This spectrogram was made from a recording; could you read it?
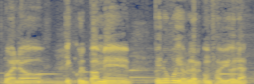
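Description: An actor playing an encouraging but shifty piano teacher in a comic radio drama, with an Argentine accent. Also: male voice, medium pitch, moderate pace, lightly acted. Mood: defensive.

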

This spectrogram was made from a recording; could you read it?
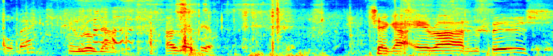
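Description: A man's voice: a little high, slow. A man in his thirties giving casual running commentary to viewers as a fishing vlogger, repeating catchphrases and addressing them like buddies. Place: small open motorboat on a river. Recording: noisy open-air boat recording.

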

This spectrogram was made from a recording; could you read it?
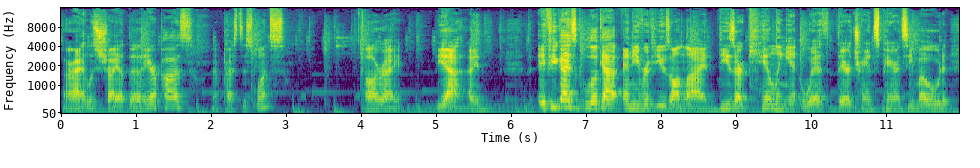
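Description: A man's voice: fairly high pitch, expressive, unhurried, vocal fry, fairly bright tone, soft background music. A man in his thirties casually reviewing headphones, thinking aloud as he tries them on at a desk in a small studio room. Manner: upbeat, conversational, thinking aloud while testing. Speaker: tech reviewer. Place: small indoor studio room with a vent running.

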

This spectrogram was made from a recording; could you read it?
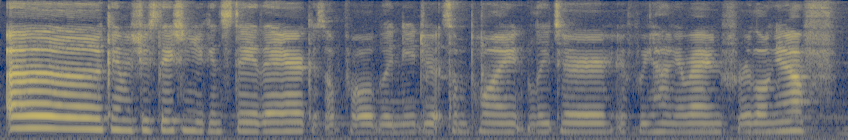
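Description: A woman's voice: mid-range voice, fairly even intonation, normal speed, slight background noise. A young woman chatting casually and thinking aloud while playing a game. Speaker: let's play host. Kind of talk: casual gameplay commentary.

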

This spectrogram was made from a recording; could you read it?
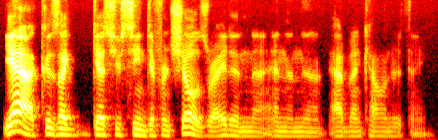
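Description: A man's voice: fairly low pitch, brisk, fairly bright tone. A middle-aged man, casually hosting an online event from a room at home. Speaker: host, puppeteer and author. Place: home room on a video call.

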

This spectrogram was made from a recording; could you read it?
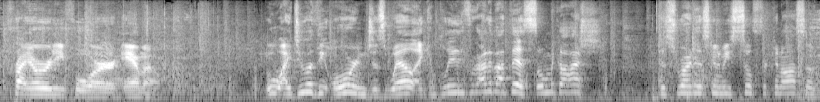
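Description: A man giving casual, excitable commentary as he plays a video game, often talking to himself. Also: high voice. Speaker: gaming YouTuber. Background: game music and gunfire.

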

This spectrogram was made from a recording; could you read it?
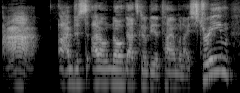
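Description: American guy in his 20s doing a casual vlog, medium pitch, kinda unsure and self-deprecating, talking to the camera in his bedroom. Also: big pitch swings, normal speed, a bit bright. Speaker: video creator. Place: small bedroom, indoors.

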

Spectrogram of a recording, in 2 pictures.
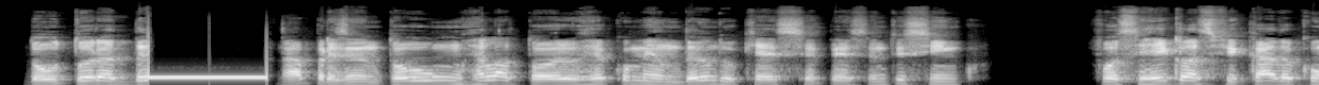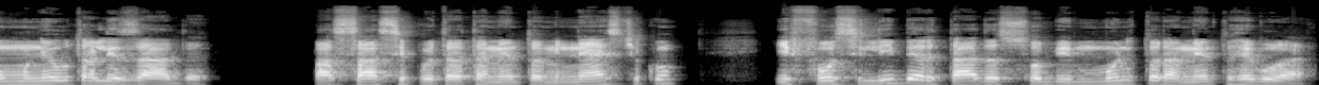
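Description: A formal male director narrating a classified report in an audio drama, acted by a man. His voice is mid-pitched and bright, and his scripted delivery stays clinical and official. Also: close to an everyday voice.

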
